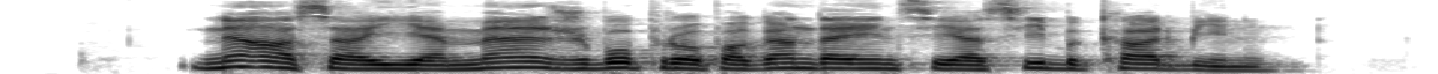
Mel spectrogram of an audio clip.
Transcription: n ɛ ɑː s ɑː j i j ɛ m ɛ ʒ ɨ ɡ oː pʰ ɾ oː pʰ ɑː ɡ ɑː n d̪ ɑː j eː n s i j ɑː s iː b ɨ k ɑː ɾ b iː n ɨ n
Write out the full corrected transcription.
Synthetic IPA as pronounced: n ɛ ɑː s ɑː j i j ɛ m ɛ ʒ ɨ b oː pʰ ɾ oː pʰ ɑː ɡ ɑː n d̪ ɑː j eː n s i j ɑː s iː b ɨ kʰ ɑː ɾ b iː n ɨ n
